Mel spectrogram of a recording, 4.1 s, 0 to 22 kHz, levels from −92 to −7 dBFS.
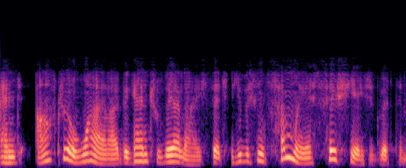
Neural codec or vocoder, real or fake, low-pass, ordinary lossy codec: codec, 16 kHz, 4.8 kbps, FACodec; fake; 5.4 kHz; AAC, 48 kbps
